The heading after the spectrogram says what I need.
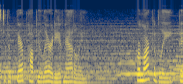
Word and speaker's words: Natalee: Pronunciation, Natalie.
